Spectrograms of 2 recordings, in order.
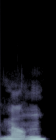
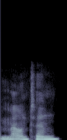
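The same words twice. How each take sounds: First: The T sound in the middle is dropped. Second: The T sound in the middle is pronounced. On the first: This is how people from Utah say it. "people from Utah don't pronounce their T's" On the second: This is the usual way to say it. "instead of"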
